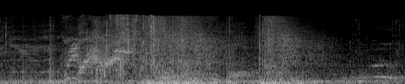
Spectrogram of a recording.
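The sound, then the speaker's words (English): Dense gunfire in a video game as players shoot a Boomer, many rapid shots merging into loud, crackling bursts that keep going throughout. “Oh, the boomer. Good shooting.”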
